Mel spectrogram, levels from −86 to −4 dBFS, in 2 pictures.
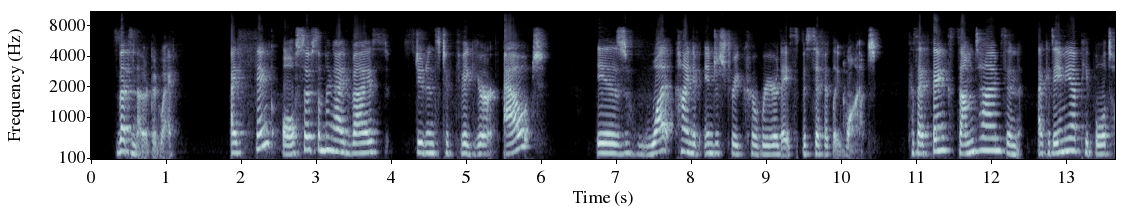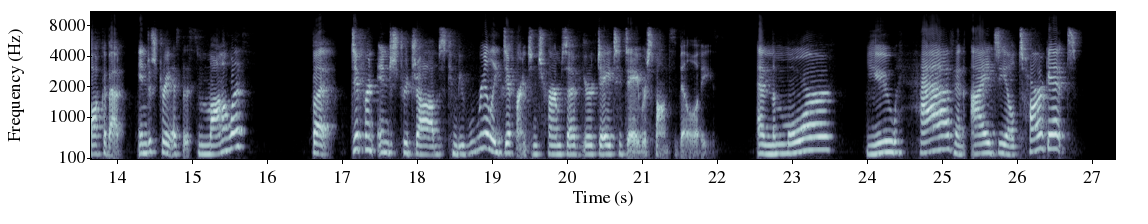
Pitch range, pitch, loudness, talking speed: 200-255 Hz, 215 Hz, -20 LUFS, 135 wpm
